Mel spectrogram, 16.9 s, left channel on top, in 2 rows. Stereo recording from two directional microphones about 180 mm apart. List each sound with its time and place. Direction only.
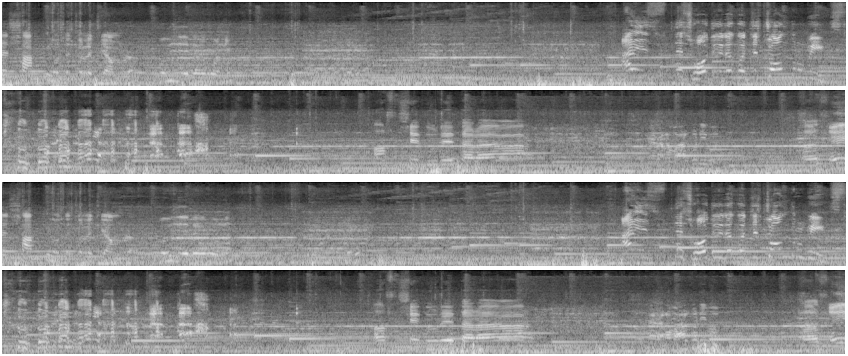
0.0 s music: 15° left (ahead or behind)
6.1 s speech: 15° left (ahead or behind)
12.5 s speech: centre (ahead or behind)
16.5 s speech: 5° right (ahead or behind)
